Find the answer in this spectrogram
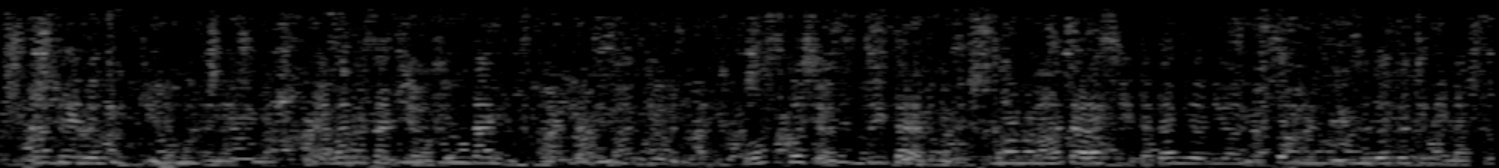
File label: test female synthconv 130ms 1m src; SiSEC08; SiSEC underdetermined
